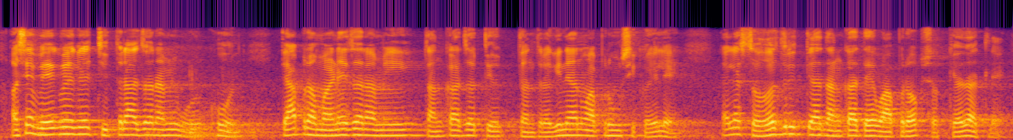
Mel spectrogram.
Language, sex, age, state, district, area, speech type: Goan Konkani, male, 18-30, Goa, Bardez, urban, spontaneous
